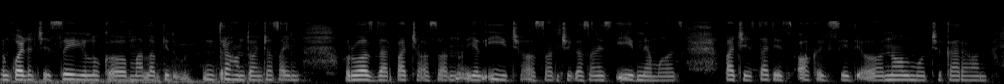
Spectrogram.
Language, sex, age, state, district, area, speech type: Kashmiri, female, 30-45, Jammu and Kashmir, Budgam, rural, spontaneous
